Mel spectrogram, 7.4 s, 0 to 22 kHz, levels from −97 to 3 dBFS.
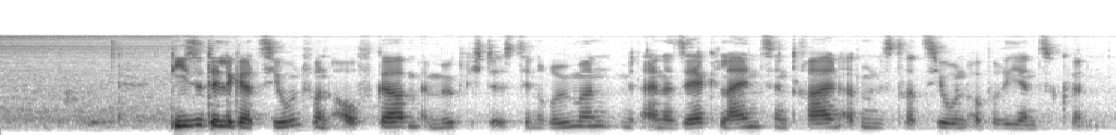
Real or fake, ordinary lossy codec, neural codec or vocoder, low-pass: real; none; none; none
